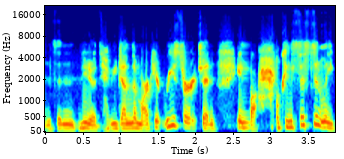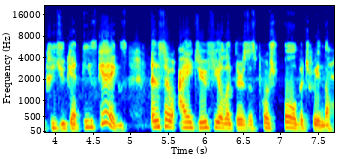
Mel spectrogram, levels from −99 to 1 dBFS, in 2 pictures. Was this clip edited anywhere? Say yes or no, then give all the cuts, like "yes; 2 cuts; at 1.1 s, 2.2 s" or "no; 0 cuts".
yes; 1 cut; at 5.7 s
